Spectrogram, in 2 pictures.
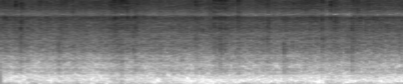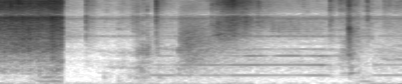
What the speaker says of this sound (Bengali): সয়াবিনটা ভিজিয়ে রেখেছিলাম, সয়াবিনটাও এর সঙ্গে একটু ভালো করে নেড়ে নিই।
